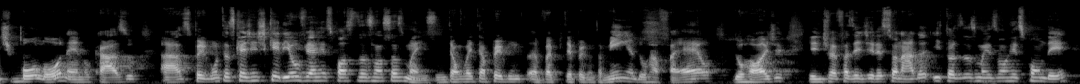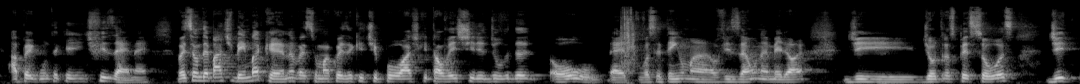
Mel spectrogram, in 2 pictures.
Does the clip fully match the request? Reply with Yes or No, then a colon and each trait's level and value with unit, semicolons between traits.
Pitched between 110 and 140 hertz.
Yes: low, 135 Hz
